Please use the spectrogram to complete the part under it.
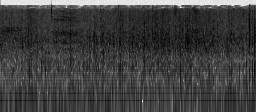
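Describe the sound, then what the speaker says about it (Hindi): Steady rain pours down outside as someone heads downstairs, a dense, continuous hiss of drops hitting surfaces close by, with no talking. "बारिश हो रही है."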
